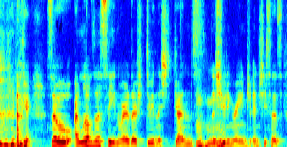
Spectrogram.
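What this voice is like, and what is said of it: Usual voice. Nothing is said of it.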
